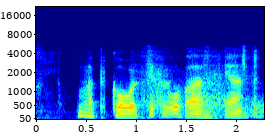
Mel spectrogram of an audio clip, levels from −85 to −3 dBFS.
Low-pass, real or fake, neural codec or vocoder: 5.4 kHz; fake; codec, 16 kHz in and 24 kHz out, 0.6 kbps, FocalCodec, streaming, 2048 codes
